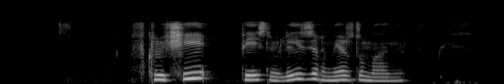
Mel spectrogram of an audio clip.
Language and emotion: Russian, neutral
